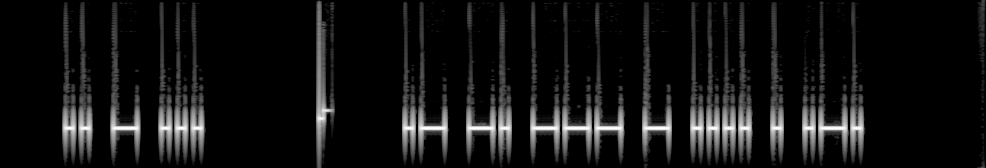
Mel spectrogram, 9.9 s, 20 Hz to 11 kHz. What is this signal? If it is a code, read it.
Morse code, heard as a keyed tone, about 15 wpm, 700 Hz. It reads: ITS ANOTHER
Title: Sentences from Top 600 Words - New Word Drill - 15wpm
